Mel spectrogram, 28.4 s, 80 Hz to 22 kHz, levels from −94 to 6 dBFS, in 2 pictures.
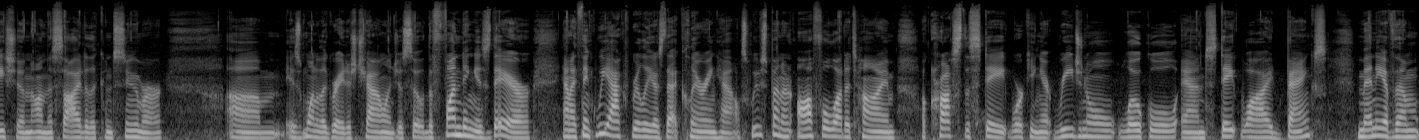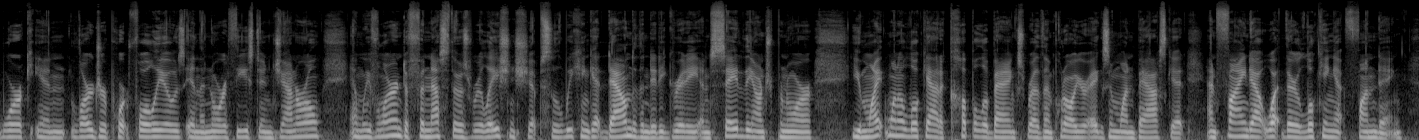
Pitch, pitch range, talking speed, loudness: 175 Hz, 160-185 Hz, 220 wpm, -31 LUFS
